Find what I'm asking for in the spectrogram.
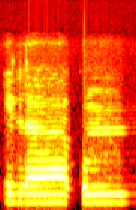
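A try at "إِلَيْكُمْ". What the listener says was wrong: ইলাকুম হবে না, লাই, লাম ইয়াজের পর লাই উচ্চারণ হয়। ইলাইকুম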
